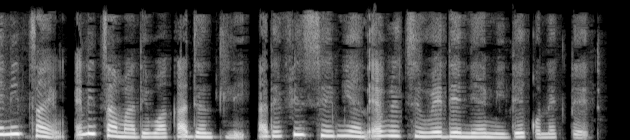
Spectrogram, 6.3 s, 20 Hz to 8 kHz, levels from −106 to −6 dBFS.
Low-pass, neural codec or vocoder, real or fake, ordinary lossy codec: 7.2 kHz; none; real; AAC, 32 kbps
